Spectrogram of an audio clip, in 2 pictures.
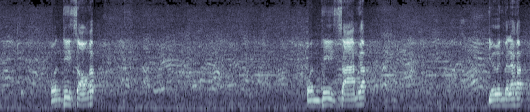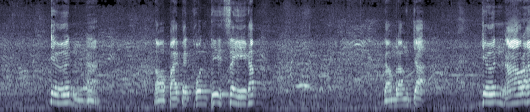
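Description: A man shouts loudly in short bursts.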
